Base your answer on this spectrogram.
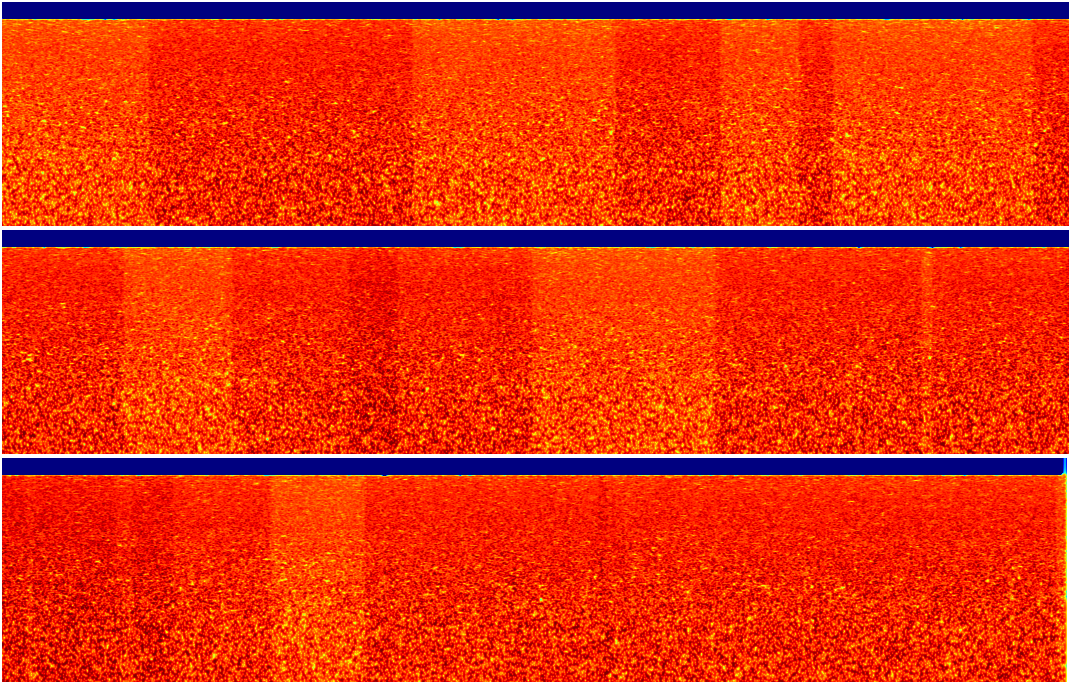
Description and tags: My theme is “elements & technology”, this is important because each of these sounds represents Humanities impact on the elements.
All four of my samples have been created on Ableton’s FM synth Operator.
There are zero signal processors used after the initial FM synthesis.
I thought that this is fitting since my theme is specifically about humanities effect on nature. Now for the specific description:
This is Dead Air. Humanities discovery of unorganized electromagnetic feilds (and our creation of more EM noise by using all sorts of technology) that are inside the WIND all around us.
Remember: This is completely from an FM synth.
